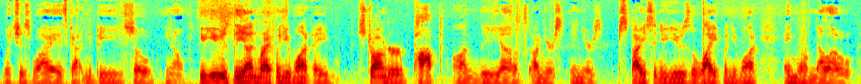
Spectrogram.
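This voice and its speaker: A man's voice: medium pitch, flat delivery, moderate pace, mellow. A man giving a casual spoken lesson on herbs for a podcast, chatty and checking in with his listeners, with dry sarcastic asides. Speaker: herbal lore teacher on a podcast.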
